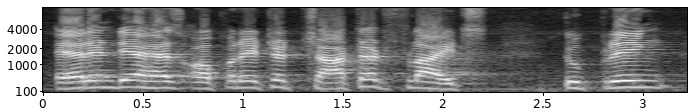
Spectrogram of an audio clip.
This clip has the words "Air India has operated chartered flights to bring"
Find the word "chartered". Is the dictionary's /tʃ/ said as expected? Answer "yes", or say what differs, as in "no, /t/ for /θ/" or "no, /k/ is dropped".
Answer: yes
